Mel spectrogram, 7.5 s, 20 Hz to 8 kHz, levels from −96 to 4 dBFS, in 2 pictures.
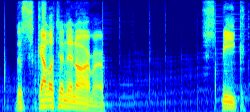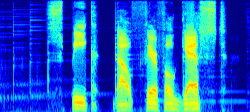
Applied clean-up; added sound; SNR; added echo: neural separator model SepFormer DNS4.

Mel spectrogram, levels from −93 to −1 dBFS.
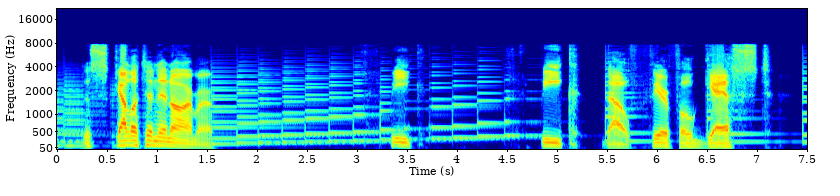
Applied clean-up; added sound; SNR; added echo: neural mask model RNNoise.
